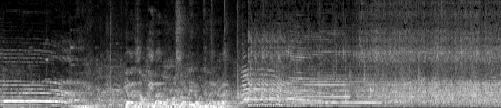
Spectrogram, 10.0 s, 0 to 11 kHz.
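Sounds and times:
audience applause clatter: 4.2s - 10.0s.

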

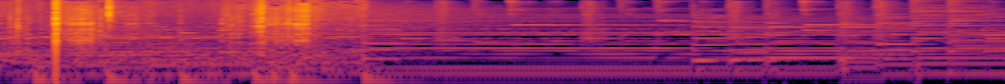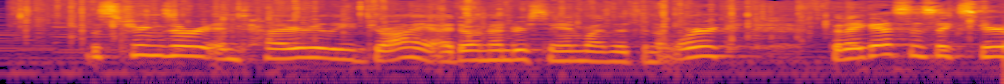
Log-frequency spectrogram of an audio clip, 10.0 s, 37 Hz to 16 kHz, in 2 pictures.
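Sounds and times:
balloon popping: 0.0s - 1.8s
light background music: 0.0s - 10.0s.

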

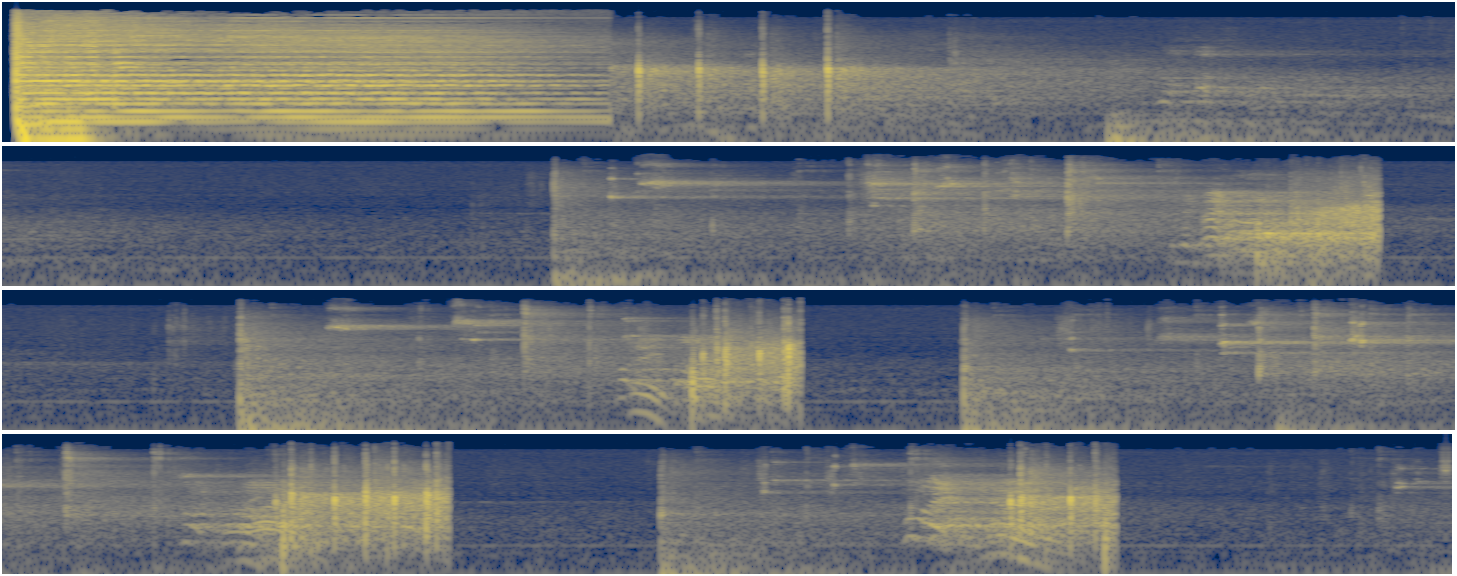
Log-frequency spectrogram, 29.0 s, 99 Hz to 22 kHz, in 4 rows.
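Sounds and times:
shoes squeaking on floor: 10.0s - 12.9s, 16.2s - 17.2s, 19.8s - 21.8s, 25.5s - 26.4s, 28.7s - 29.0s.

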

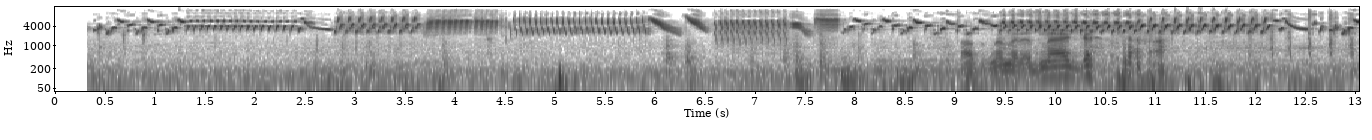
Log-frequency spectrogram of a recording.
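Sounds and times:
finch singing: 0.3s - 13.0s.

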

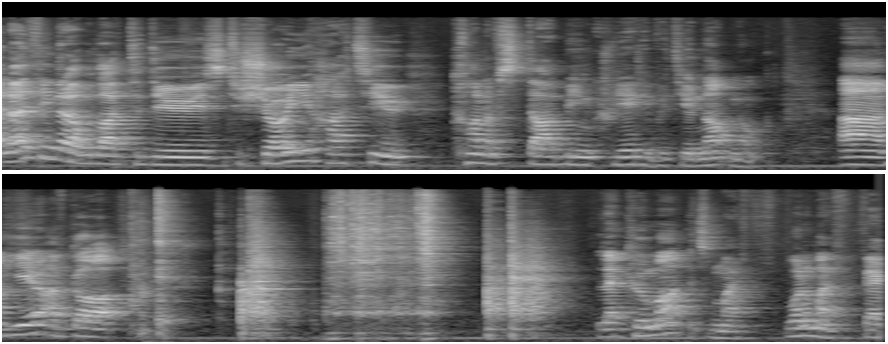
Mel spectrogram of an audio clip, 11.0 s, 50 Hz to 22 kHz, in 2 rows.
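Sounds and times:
kitchen utensils knocking: 6.4s - 9.1s
jar lid scraping grind: 7.5s - 8.4s.

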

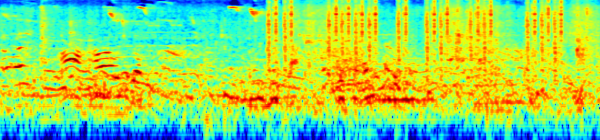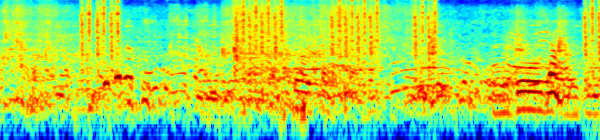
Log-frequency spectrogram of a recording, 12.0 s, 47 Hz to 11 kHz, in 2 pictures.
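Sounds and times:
murmur of voices: 0.0s - 12.0s
water splashing into pool: 2.8s - 10.6s.

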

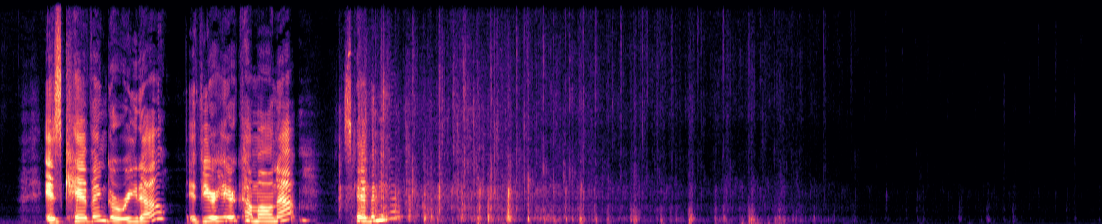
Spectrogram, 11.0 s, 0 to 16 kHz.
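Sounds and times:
audience applauding: 3.4s - 8.1s.

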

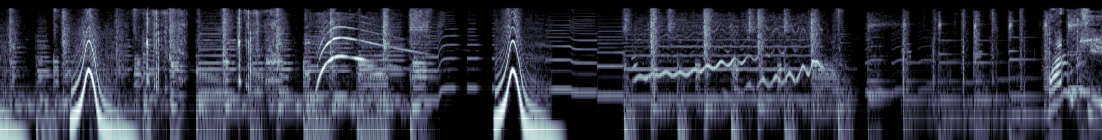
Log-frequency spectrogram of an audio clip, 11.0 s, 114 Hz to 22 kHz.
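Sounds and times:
cartoon swoop: 0.7s - 1.3s, 3.2s - 4.4s, 5.0s - 5.7s.

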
